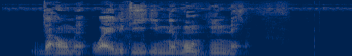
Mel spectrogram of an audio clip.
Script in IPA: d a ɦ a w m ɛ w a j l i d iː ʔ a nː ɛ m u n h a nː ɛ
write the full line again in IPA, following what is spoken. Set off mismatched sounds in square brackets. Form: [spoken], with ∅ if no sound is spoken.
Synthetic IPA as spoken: d a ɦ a w m ɛ w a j l i [t] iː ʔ [i] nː ɛ m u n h [i] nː ɛ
